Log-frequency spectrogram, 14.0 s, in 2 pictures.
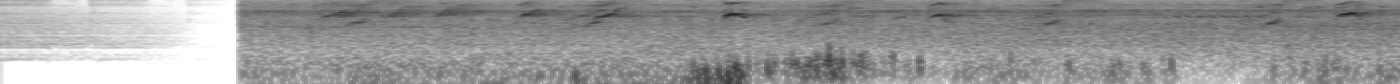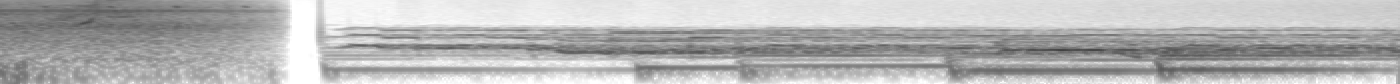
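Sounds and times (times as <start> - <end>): small bird chirping: 1.4 - 8.4
background music: 8.6 - 14.0.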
